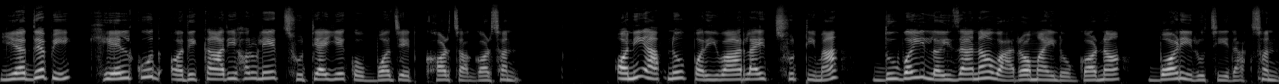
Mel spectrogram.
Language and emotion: Nepali, neutral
